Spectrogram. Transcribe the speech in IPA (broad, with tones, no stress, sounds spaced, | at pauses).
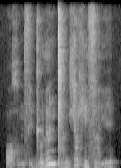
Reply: ɔ˨ χ ɔ̤˨ m s e̤˨ ɡʲ ɔ̤˨ o̯ lʲ ɔ˦ ɲ ǀ a̤˨ ɲ ç a̤˦ xʲ e˧ lʲ s a̤˦˨ ɾʲ e̤˦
